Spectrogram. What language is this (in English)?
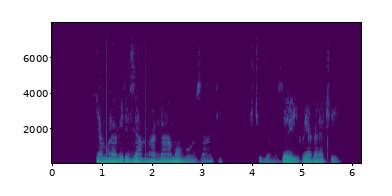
Ganda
